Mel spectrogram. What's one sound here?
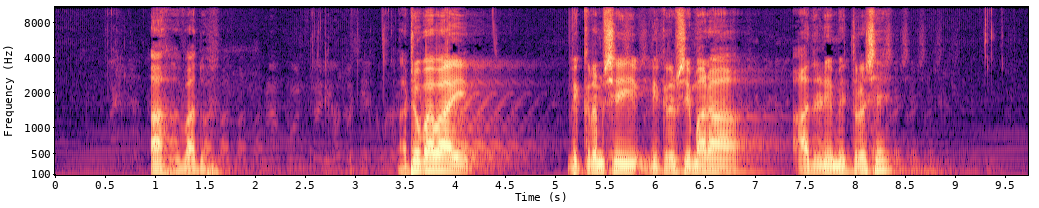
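A middle-aged man speaks and chants loudly through a microphone in long, forceful bursts.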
